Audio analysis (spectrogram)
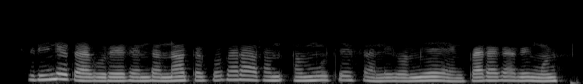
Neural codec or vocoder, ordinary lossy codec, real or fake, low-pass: none; none; real; 3.6 kHz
